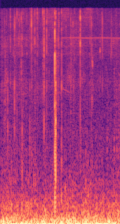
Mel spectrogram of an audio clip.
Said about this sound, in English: I hear the crackling fire out in the... Maybe it was a shifting of the logs or something. Enough to... Oh, yeah, like when the log breaks.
